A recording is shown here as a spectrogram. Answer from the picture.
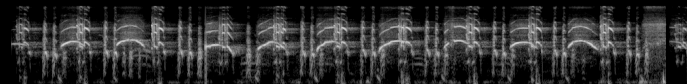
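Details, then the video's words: Grey francolin calling in a garden beside a tube well: a loud harsh series of rising-then-falling notes, repeated steadily about every two-thirds of a second. "teetar ki boli || teetar sound || teetar ki awaz || gray francolin voice"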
